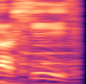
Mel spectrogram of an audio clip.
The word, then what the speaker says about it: ají: Ají, ají.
